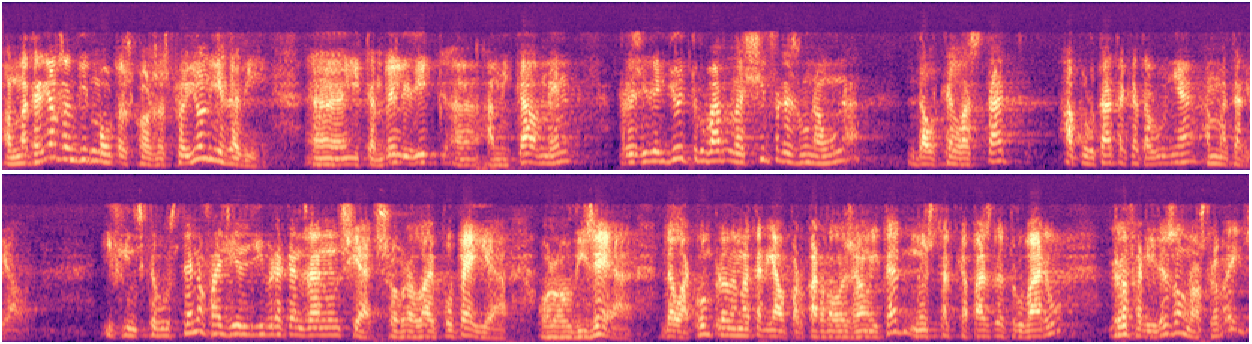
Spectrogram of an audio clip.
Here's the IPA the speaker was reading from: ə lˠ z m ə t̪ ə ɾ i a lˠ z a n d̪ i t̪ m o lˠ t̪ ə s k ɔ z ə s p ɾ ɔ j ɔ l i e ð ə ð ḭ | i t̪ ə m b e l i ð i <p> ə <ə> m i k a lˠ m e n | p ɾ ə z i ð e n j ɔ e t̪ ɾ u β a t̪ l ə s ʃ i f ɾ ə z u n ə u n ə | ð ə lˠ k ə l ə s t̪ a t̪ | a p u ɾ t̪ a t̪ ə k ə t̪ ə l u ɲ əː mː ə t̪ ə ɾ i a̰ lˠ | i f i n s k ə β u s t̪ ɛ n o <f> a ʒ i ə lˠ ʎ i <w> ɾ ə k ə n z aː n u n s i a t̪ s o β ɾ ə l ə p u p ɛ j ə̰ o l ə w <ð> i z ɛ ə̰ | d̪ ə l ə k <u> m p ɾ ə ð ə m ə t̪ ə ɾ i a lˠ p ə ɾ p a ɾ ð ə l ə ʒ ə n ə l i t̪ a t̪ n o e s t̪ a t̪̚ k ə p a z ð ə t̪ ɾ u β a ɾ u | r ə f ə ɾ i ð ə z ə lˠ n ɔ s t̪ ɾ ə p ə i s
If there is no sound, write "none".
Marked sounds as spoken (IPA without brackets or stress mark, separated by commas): k, ə, f, β, ð, o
